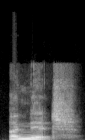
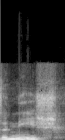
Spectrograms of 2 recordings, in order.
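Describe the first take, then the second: First: Niche is said the American way, like nitch. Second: Niche is said the European way, like neesh.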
